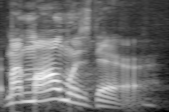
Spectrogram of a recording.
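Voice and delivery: ordinary delivery

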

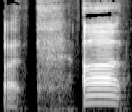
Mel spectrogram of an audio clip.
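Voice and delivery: usual speaking voice

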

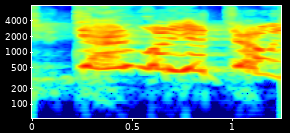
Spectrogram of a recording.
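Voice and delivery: very high, loud mock wail; hammed-up hysterical child; crying, screaming kid. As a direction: imitate a child shrieking at Dad. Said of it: "They're crying, screaming again".

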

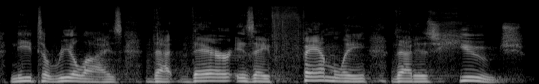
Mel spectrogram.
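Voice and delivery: normal talking voice

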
